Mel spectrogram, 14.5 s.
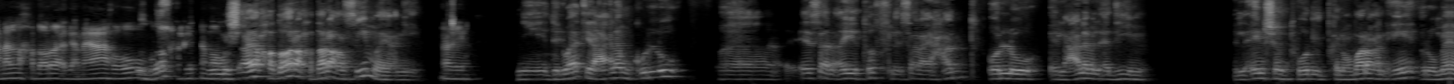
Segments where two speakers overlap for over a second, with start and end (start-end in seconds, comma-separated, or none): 1.3-2.7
